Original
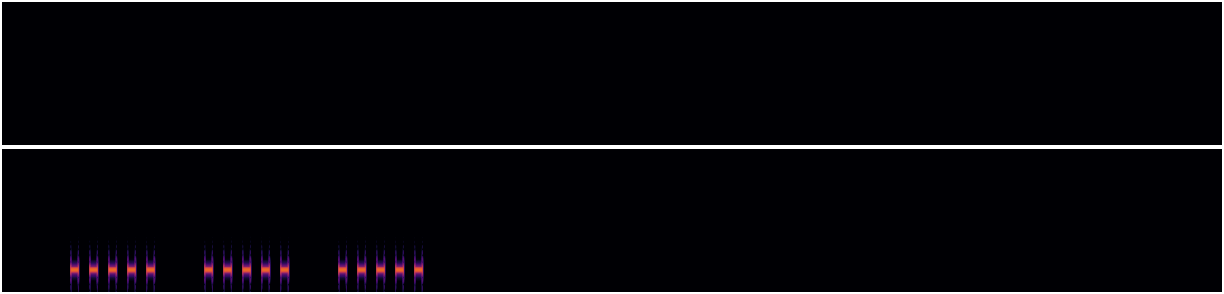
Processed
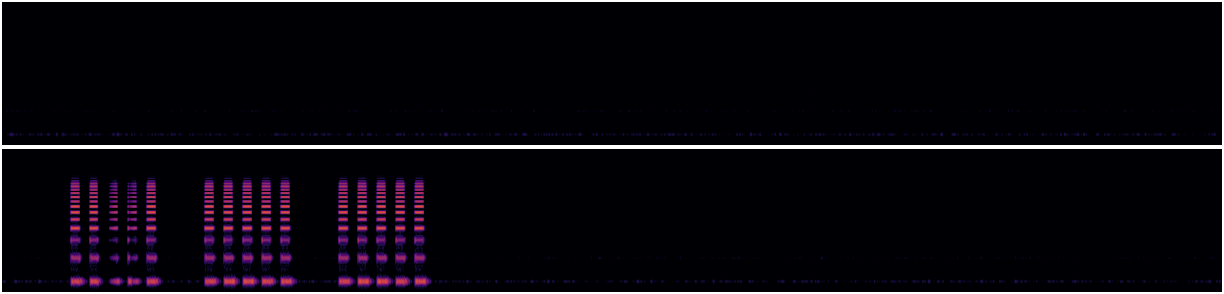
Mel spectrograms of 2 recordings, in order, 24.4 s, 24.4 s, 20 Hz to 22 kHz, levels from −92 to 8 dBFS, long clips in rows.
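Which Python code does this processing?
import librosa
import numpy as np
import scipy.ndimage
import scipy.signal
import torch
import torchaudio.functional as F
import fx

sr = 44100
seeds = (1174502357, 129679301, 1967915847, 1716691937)

y = fx.halfwave_hold(x, sr)
y = fx.auto_swell(y, sr, attack_ms=214.0, at=(13.15, 13.56))
y = fx.vocoder(y, sr, bands=32, carrier='square', carrier_hz=325.0)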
